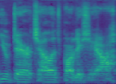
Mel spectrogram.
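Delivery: acted, put-on man's voice. Retelling a game, a woman character warning off bandits, in a put-on man voice. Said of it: "I just put on this man voice".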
